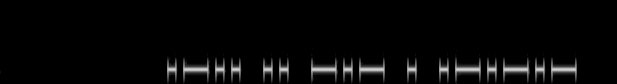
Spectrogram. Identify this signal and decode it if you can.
Morse code, heard as a keyed tone, about 15 wpm, 700 Hz. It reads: LIKE.
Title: 3x Word-Spacing - Sentences from Top 500 Words - 15wpm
